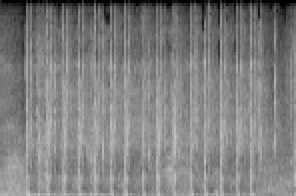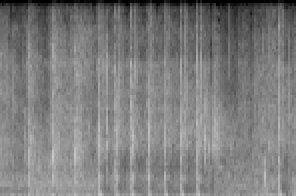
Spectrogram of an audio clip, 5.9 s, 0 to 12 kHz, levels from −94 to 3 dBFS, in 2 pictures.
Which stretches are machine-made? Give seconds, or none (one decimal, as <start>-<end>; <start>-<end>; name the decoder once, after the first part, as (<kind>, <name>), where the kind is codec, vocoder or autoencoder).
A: 0.0-2.0 (vocoder, BigVGAN v2); 3.0-5.0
